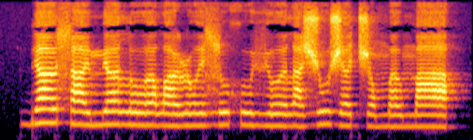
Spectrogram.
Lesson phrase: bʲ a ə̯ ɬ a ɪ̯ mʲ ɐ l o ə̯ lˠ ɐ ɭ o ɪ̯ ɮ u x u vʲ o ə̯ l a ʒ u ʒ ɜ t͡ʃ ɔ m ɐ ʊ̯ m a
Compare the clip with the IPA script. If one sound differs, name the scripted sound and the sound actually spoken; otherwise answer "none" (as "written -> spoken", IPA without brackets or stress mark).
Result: none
